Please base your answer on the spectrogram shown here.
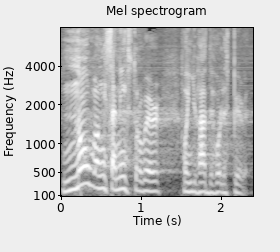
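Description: A male pastor delivers a lively sermon, telling stories with emphatic rises in a fairly high voice. His English grammar slips here and there. The sound carries the long reverb of a church hall. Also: fast. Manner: animated, storytelling, emphatic. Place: church sanctuary.

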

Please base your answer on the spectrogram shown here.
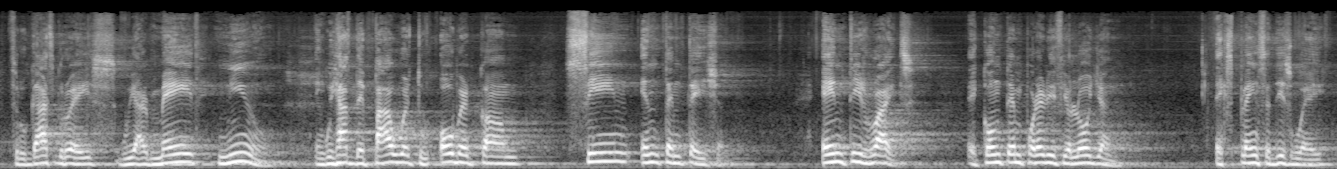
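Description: Slow Cuban-accented pastor preaching, mellow voice. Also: male voice, fairly high pitch, in a large hall. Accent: Cuban Spanish. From Cuba. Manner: deliberate, emphatic preaching with slow drawn-out phrases. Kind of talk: sermon.

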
